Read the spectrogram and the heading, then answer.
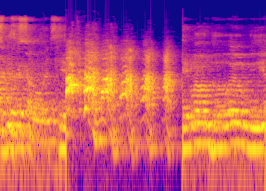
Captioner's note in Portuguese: risos; cantando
